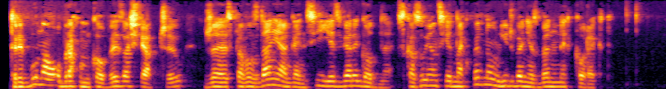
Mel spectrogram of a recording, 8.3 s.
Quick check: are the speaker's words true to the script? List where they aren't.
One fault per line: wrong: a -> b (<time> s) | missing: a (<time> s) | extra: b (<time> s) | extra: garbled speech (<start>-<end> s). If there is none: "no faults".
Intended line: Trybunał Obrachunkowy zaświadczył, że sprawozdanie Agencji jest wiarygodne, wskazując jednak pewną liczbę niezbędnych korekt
no faults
